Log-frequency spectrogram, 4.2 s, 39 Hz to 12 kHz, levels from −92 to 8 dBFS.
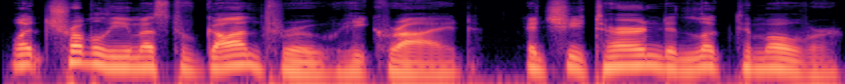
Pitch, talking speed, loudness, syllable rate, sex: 110 Hz, 225 wpm, -18 LUFS, 5.1 syllables/s, male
